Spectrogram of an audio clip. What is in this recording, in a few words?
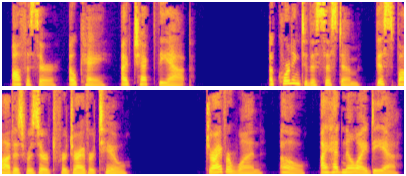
Driver conversation; celpip practice test; listening practice test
